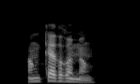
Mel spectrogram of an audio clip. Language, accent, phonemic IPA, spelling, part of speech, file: French, France, /ɑ̃.ka.dʁə.mɑ̃/, encadrement, noun, LL-Q150 (fra)-encadrement.wav
- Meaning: 1. framing (of a picture) 2. supervision, monitoring, overlooking, watchful eye 3. training, managerial or supervisory staff 4. frame 5. framework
